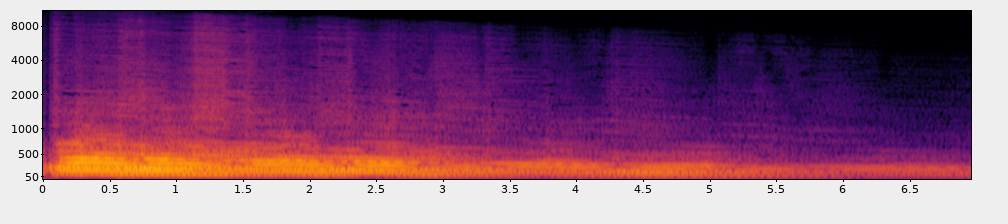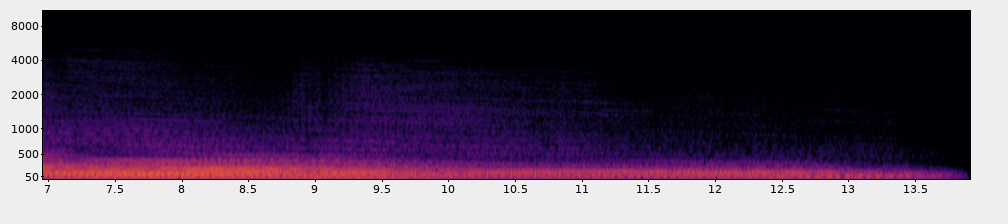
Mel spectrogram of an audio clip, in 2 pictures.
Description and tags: Sound from phone sample pack vocoded with Analogx using ufomonoA4 as the carrier. Delay added with Cool Edit. 3D Echo chamber effect added then stretched more and flanger added.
